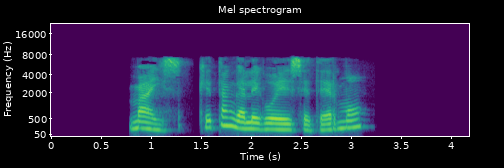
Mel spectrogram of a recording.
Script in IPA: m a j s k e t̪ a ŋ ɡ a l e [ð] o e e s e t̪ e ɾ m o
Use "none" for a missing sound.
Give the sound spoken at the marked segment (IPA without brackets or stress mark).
ɣ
